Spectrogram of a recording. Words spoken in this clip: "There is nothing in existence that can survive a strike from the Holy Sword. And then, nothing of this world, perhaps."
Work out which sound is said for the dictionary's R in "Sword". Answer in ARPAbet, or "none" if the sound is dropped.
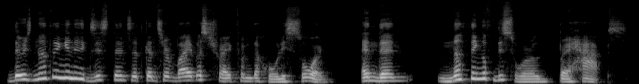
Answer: R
